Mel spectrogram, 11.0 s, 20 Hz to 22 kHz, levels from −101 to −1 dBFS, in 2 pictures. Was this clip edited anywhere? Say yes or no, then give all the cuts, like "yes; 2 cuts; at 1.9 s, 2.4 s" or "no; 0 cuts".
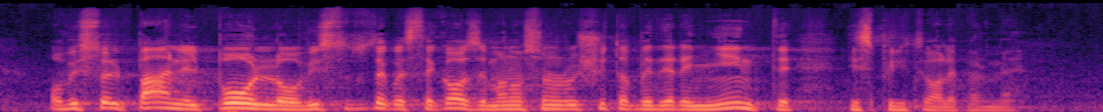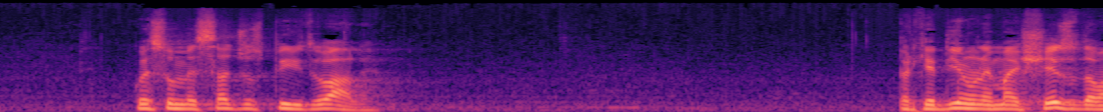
no; 0 cuts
